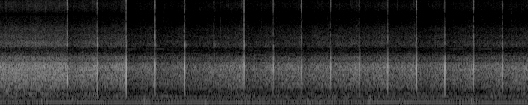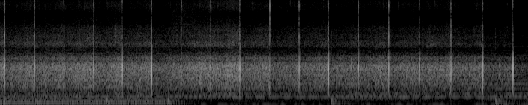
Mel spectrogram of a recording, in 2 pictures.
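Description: Audience applause fading away, with one person's sharp hand claps close by at about two to three a second, which stop just before the end.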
